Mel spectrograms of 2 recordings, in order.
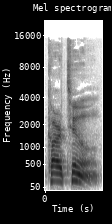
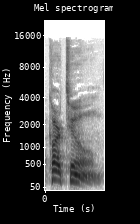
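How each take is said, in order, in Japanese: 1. Aの後のRははっきり発音される。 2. Aの後のRははっきり発音される。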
